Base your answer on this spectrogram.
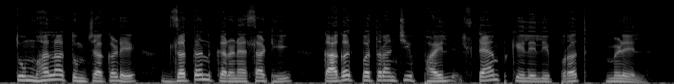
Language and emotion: Marathi, neutral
